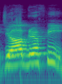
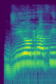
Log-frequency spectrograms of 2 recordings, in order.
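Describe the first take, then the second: First: जियोग्राफी with jee and o run into one jo sound; जियोग्राफी with the glide, the right take; correct way. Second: जियोग्राफी with separate jee-o syllables; जियोग्राफी spelled out as jee-o, marked wrong. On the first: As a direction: say जियोग्राफी as jog-raa-fee. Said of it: "जियोग्राफी नहीं, जियोग्राफी". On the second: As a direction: say जियोग्राफी as jee-o-graa-fee, the wrong take. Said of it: "जियोग्राफी नहीं". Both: Shown as a demonstration.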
